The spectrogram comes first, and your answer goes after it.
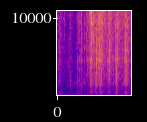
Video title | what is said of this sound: Teknik Memilih PLASTIK yg sesuai dg KARAKTER PRODUK. Jangan salah PILIH.... | pada saat kita penyet atau kita goyang-goyangkan warna ini akan menjadi sangat nyaring dibanding dengan produk poli etilen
